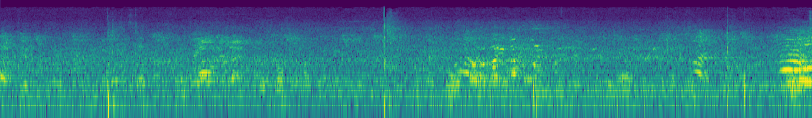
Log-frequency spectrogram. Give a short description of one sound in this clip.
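A ball is kicked with a hard thud.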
